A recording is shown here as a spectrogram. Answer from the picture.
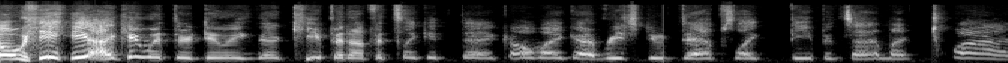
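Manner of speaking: very high, giggly rich-housewife voice. Parodying innuendo, mock giggly rich housewife voice. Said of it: "rich housewife giggly innuendo".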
